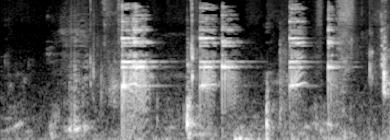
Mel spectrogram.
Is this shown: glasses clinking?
yes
